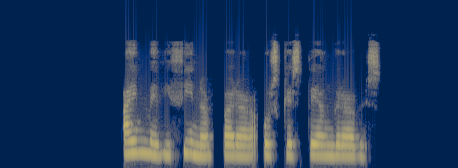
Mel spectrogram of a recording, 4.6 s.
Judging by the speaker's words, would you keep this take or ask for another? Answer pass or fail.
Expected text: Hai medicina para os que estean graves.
pass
